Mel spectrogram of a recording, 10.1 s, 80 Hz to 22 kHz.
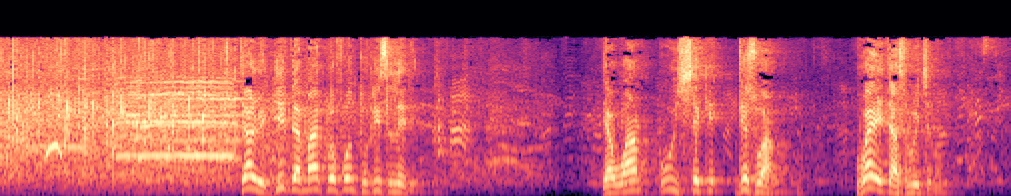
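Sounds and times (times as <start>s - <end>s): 
crowd whooping: 0.0s - 2.8s
large audience clapping: 0.0s - 4.2s
speech: 2.4s - 4.3s, 6.0s - 9.6s.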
